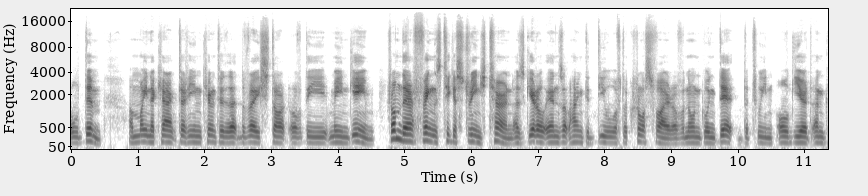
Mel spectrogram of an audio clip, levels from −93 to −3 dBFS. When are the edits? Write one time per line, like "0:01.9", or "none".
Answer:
none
